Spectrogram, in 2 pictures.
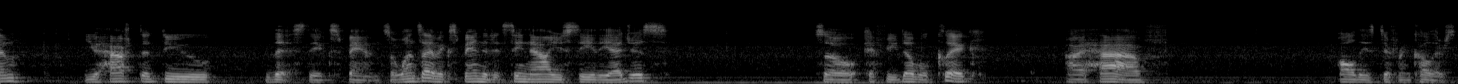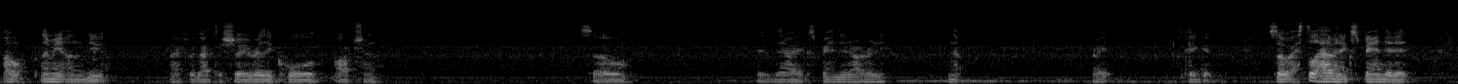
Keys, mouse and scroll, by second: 0.4 click, 3.1 click, 9.0 click, 10.2-11.5 alt+scroll down 1, 11.5 click, 13.7 click, 14.1 click, 15.0 ctrl+z, 16.0 click, 24.7 click, 25.3 click, 26.0 Escape, 26.2 Escape, 26.4 Escape, 27.0 click.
